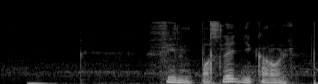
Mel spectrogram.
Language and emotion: Russian, neutral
